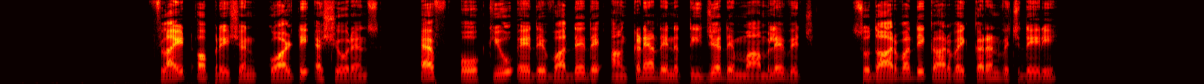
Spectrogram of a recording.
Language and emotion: Punjabi, neutral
